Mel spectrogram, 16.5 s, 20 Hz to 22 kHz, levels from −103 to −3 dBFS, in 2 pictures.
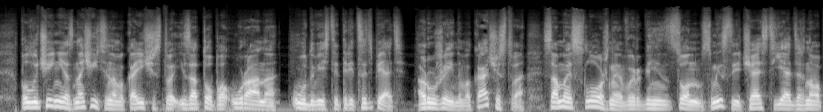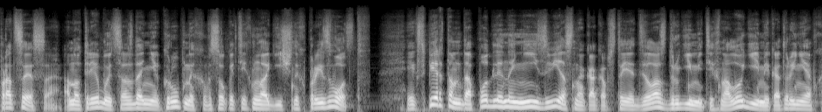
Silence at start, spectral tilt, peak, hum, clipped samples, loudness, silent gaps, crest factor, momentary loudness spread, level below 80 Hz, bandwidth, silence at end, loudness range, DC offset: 0.05 s; -6.5 dB/octave; -2 dBFS; none; under 0.1%; -18 LUFS; none; 16 dB; 6 LU; -48 dBFS; 13.5 kHz; 0 s; 2 LU; under 0.1%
